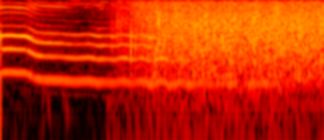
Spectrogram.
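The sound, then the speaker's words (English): Audience applause for an electric violinist and dancer: a held harmonic tone opens, then a dense, steady wash of clapping rises at about one second and continues to the end. “What a warm round of applause. That's a big audience.”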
